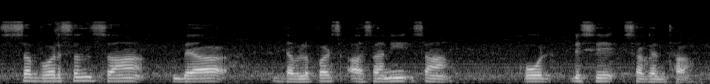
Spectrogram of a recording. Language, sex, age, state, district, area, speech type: Sindhi, male, 30-45, Rajasthan, Ajmer, urban, read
